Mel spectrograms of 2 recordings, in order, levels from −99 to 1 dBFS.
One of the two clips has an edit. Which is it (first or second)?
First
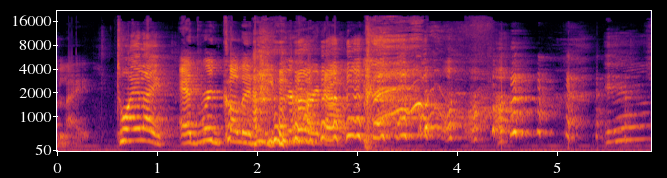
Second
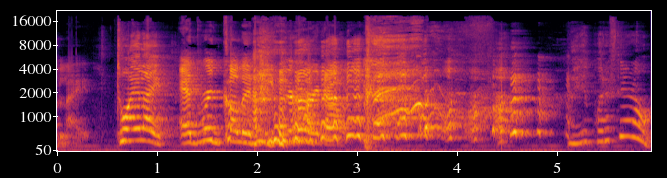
second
